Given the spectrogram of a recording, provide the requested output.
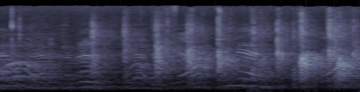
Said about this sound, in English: It's okay to clap.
